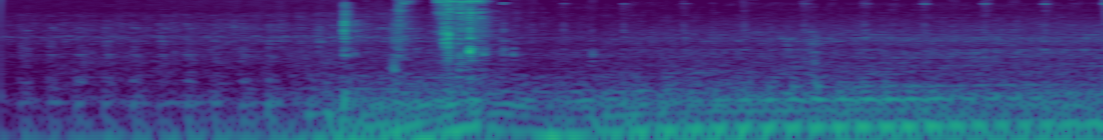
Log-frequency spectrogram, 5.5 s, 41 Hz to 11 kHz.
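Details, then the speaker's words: Volvo 940 Turbo that sat about a year: deep idle stumbles unevenly with rhythm dropouts, still misfiring badly after moisture was cleared from the distributor cap; suspected moisture cause not confirmed. "It's still misfiring like crazy. Maybe it was that, just a bit of moisture in the distributor cap."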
